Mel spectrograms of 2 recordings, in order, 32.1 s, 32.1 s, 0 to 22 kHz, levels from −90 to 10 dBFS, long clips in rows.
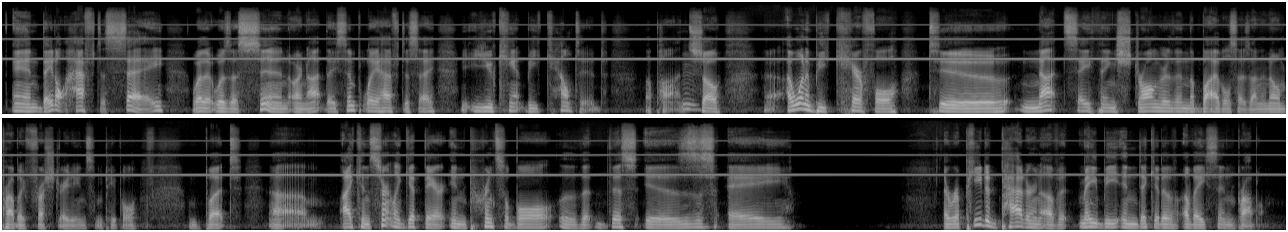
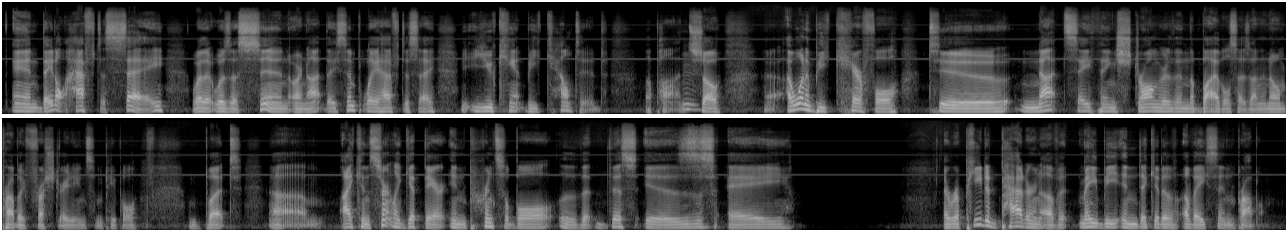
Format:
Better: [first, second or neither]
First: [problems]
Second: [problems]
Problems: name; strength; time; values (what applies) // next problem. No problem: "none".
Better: second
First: high-pitched whine; loud; throughout; 2.5 kHz, 8 dB below the speech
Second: high-pitched whine; faint; throughout; 2.5 kHz, 30 dB below the speech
